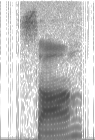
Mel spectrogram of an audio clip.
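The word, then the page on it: sang: tone 2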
